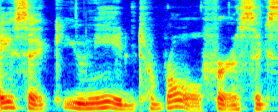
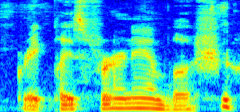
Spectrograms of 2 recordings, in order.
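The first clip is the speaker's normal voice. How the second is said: muttered under one's breath, quieter; 6 dB quieter than usual. Voicing a character remarking on a river stop: muttering under breath. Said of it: "Just under my breath".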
